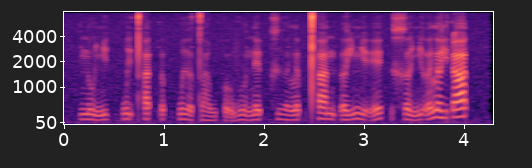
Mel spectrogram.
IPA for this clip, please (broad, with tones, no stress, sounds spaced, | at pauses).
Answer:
n u˧˩ ɲ i˨˩ k̚ h w ḭ˧˨ t̪ʰ a˨˩ t̚ ʔ ə˨˩ p̚ h w ɨ˧˩ ə̯ t̪ a̤˨˩ w h o̰˧˨ v u˧˩ n e˨˩ p̚ x ɨ̤˨˩ ə̯ l ə˨˩ p̚ t̪ʰ a˧ n ʔ ə˨˦ j ɲ ḛ˧˥ | x əː˧˩ ɲ ə̰ː˧˥ l ə˧ j ɗ a˦˥ t̚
